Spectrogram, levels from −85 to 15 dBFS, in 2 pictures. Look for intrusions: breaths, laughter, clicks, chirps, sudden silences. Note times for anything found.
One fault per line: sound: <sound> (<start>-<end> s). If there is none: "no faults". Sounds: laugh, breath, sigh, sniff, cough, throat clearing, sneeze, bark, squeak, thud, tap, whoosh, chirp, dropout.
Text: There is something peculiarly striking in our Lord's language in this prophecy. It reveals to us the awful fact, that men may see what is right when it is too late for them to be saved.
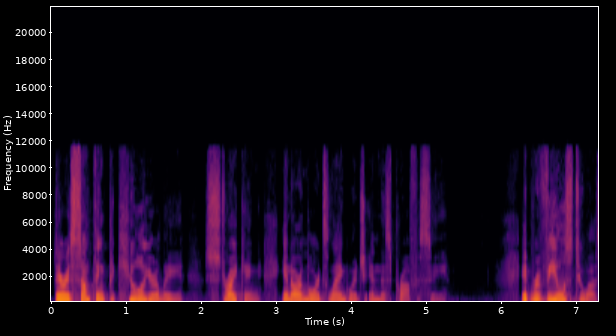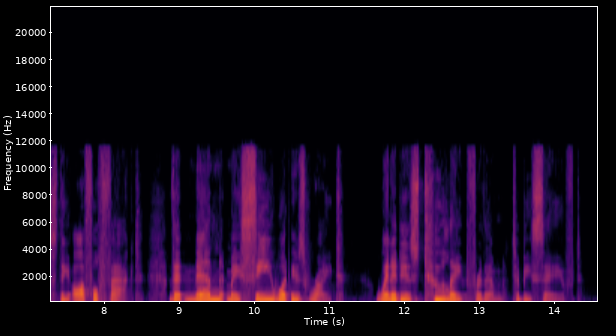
no faults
